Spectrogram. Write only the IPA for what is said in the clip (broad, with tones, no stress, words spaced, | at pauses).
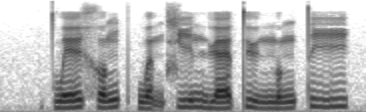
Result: t̪we˧˥ɪ̯xɤ˧˥ŋpʰwə̰˨˩n ɕi˥ n̪ɥɛ˧˥t̪y˥˩ n̪ʊ˧˥ŋt̪i˥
